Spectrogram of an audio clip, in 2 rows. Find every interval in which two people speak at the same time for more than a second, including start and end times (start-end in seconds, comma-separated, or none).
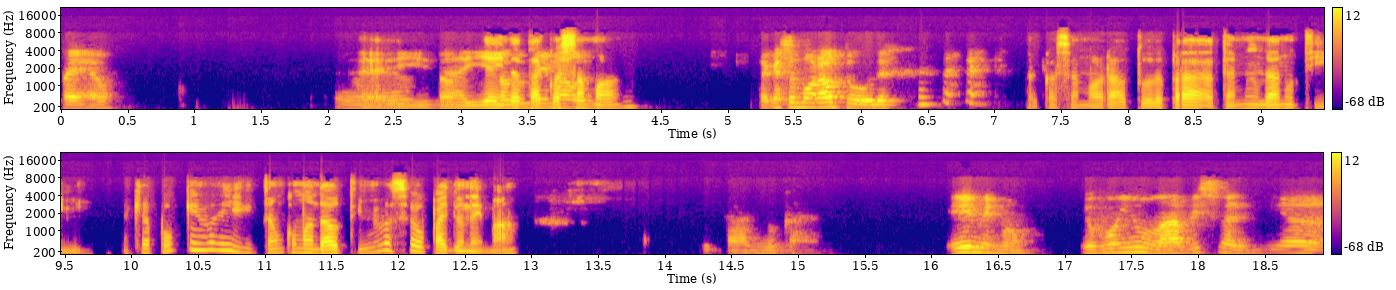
2.6-4.2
